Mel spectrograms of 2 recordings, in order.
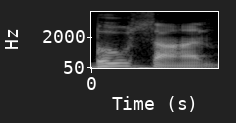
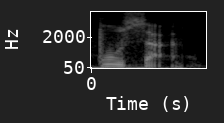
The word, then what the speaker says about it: Busan: don't you know busan it's called busan apparently so so i guess american people pronounce it busan but it's a p sound busan jk and jimin are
